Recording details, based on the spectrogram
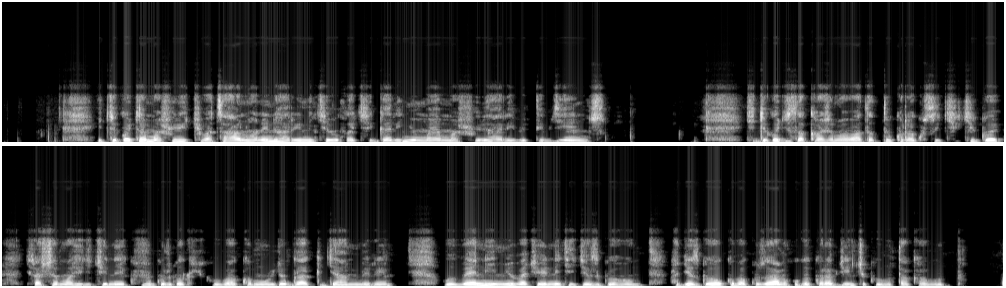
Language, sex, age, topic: Kinyarwanda, female, 25-35, education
